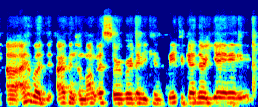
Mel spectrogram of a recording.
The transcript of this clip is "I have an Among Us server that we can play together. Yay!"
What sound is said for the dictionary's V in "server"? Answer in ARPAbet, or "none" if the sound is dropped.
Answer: V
